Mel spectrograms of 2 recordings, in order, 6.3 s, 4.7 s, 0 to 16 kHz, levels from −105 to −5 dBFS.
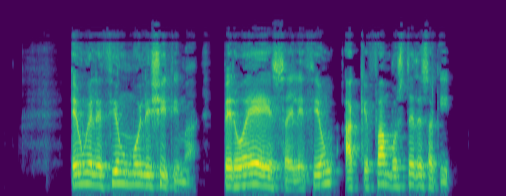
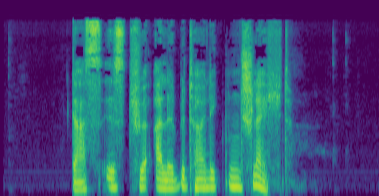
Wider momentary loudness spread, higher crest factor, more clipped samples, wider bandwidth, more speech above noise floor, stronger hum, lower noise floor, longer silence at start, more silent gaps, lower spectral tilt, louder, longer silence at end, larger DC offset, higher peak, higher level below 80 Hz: first, 14 LU vs 10 LU; about the same, 20 dB vs 22 dB; neither; second, 9.2 kHz vs 12 kHz; second, 43 dB vs 59 dB; neither; second, -64 dBFS vs -80 dBFS; about the same, 0.9 s vs 0.9 s; first, 2.63-2.79 s vs none; about the same, -3.5 dB/octave vs -3 dB/octave; about the same, -20 LUFS vs -20 LUFS; second, 0.75 s vs 1.1 s; neither; about the same, 0 dBFS vs -2 dBFS; second, -72 dBFS vs -50 dBFS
